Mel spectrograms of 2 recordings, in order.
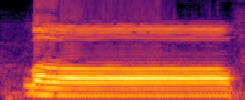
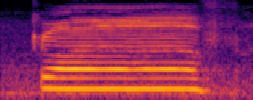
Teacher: কফ মোটা করে কাফ পাতলা করে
